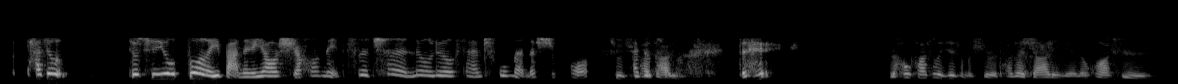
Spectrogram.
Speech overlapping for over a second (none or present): none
